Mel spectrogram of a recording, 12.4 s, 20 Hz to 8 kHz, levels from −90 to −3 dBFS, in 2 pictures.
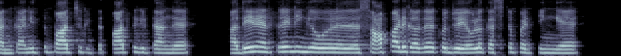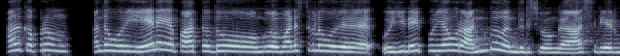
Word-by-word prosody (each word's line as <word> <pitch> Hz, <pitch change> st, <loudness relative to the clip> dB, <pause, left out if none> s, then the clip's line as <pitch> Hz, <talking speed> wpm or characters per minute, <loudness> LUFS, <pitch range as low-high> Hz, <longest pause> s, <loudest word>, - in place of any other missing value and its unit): கண்காணித்து 210 Hz, +4 st, -5 dB
பாத்துக்குட்டு 215 Hz, -2 st, -1 dB
பாத்துக்கிட்டாங்க. 210 Hz, -3 st, -3 dB, 0.6 s
அதே 225 Hz, +5 st, +3 dB
நேரத்துல 255 Hz, 0 st, +1 dB
நீங்க 250 Hz, -1 st, +1 dB
ஒரு 225 Hz, 0 st, +2 dB, 0.3 s
சாப்பாட்டுக்காக 245 Hz, -1 st, +1 dB
கொஞ்சோ 225 Hz, -1 st, +1 dB
எவ்ளோ 225 Hz, +2 st, +2 dB
கஷ்டபட்டிங்க. 210 Hz, -2 st, -7 dB, 0.7 s
அதுக்கப்புறம் 320 Hz, -2 st, -2 dB, 0.4 s
அந்த 305 Hz, -, -1 dB
ஒரு 285 Hz, -1 st, +1 dB
யனைய 335 Hz, +4 st, +5 dB
பாத்தததும் 285 Hz, +1 st, +2 dB, 0.2 s
உங்க 265 Hz, +1 st, +4 dB
மனசுல 305 Hz, +3 st, -2 dB
ஒரு 260 Hz, -2 st, +5 dB, 0.6 s
இணைப்புரியா 300 Hz, +2 st, +1 dB
ஒரு 280 Hz, -, +1 dB
அன்பு 320 Hz, +9 st, -1 dB
வந்துருச்சு 240 Hz, -2 st, -2 dB
உங்க 220 Hz, -1 st, -2 dB, 0.2 s
ஆசிரியர் 235 Hz, -1 st, -1 dB
245 Hz, 120 wpm, -23 LUFS, 220-285 Hz, 0.7 s, யனைய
